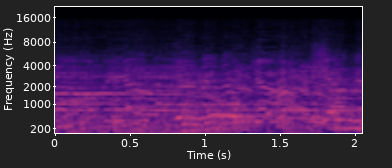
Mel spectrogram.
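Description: A young girl singing with a small band of banjo, grand piano and double bass, in an upbeat show-tune style.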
